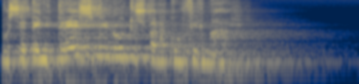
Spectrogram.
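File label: announcer female, pt br; Clash; tournaments lockin 3min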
